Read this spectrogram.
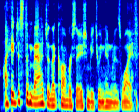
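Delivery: ordinary delivery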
